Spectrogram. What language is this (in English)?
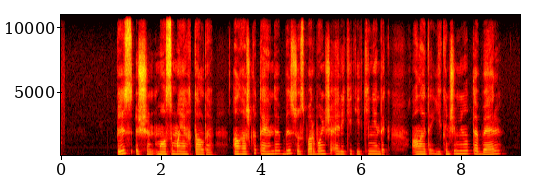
Kazakh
